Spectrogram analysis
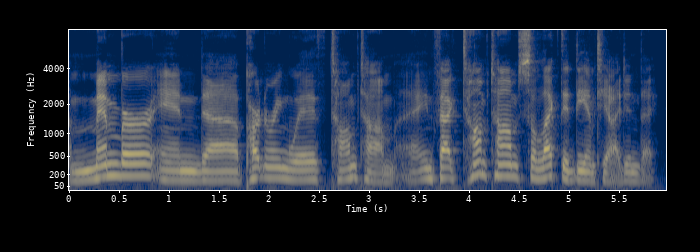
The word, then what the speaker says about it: TomTom: where TomTom is based I say TomTom like you but it's TomTom um so you have to say it properly otherwise you get in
